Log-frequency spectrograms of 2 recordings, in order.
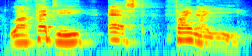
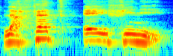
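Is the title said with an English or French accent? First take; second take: English; French. First: It is said with an English pronunciation. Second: It is said with a French pronunciation.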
